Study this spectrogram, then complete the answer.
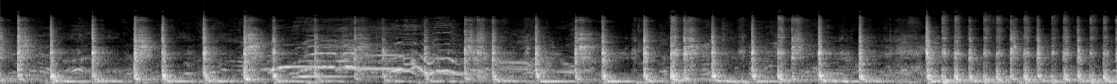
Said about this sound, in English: Then we have the snare. On the side is the rim shot.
